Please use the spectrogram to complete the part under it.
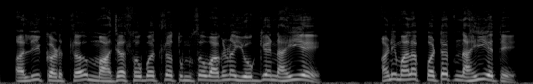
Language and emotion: Marathi, angry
